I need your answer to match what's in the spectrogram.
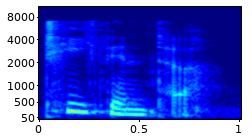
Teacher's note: the TH jumps across to join, because there's a vowel at the beginning of into or inter, so teeth into.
